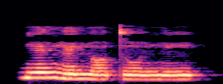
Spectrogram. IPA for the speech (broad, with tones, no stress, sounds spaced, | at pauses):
ɡ ɛ̃˦ n ɛ̃˧ n ɔ̃˨ t ũ˨ n ĩ˧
